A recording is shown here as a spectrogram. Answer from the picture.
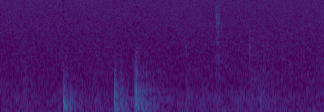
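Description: Faint, short taps of a marker on a whiteboard while an item is written: three quick clicks in the first two seconds, then a couple of fainter ones.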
